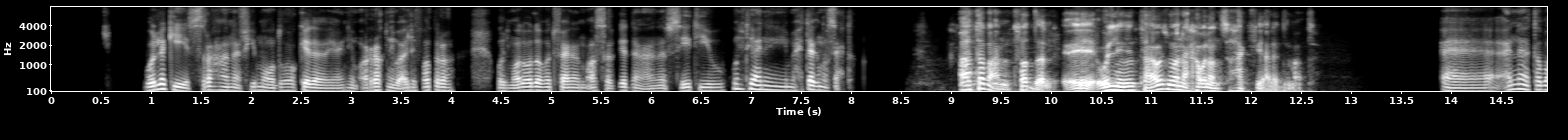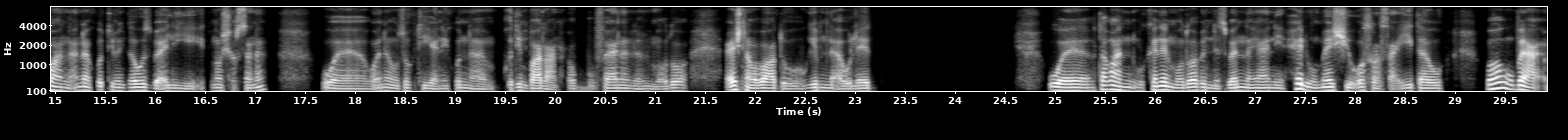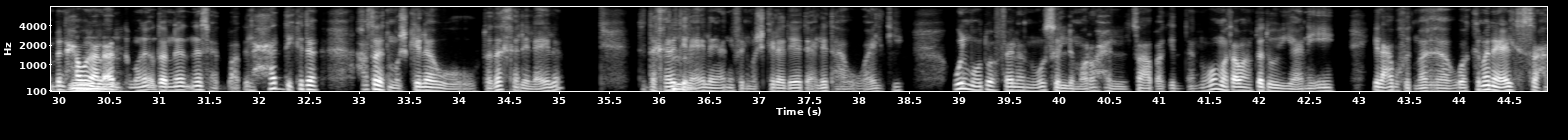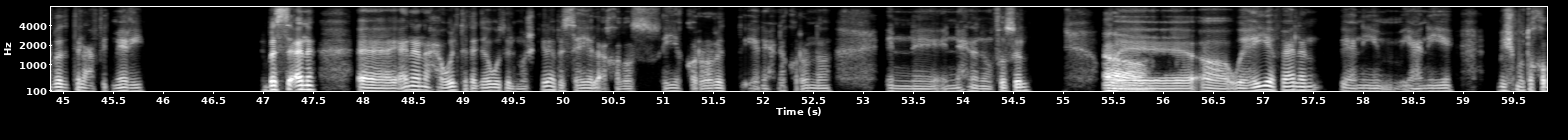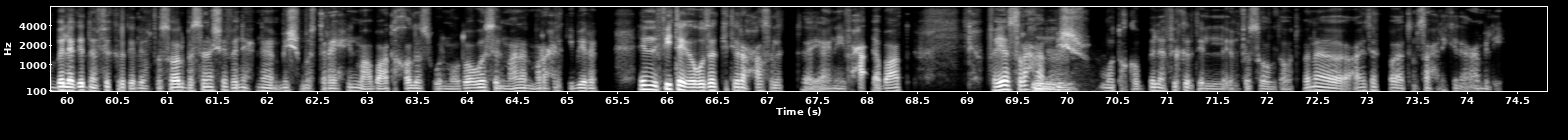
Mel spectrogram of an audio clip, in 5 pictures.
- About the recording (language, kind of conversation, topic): Arabic, advice, إزاي أتعامل مع صعوبة تقبّلي إن شريكي اختار يسيبني؟
- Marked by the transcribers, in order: tapping; other background noise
